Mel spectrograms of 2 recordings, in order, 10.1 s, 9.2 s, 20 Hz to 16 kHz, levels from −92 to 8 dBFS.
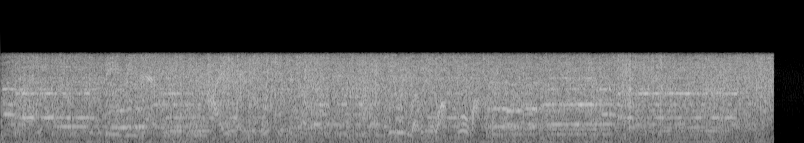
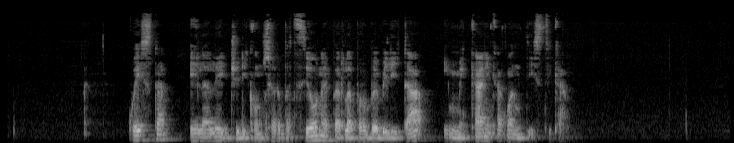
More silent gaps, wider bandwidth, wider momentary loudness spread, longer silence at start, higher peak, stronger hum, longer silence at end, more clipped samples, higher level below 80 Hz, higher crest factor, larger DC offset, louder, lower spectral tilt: neither; second, 4 kHz vs 11.5 kHz; second, 2 LU vs 10 LU; second, 0 s vs 1.05 s; first, -2 dBFS vs -12 dBFS; neither; second, 0.4 s vs 2.1 s; neither; first, -48 dBFS vs -68 dBFS; second, 16 dB vs 22 dB; first, 0.2% vs under 0.1%; first, -17 LUFS vs -33 LUFS; about the same, -5.5 dB/octave vs -5 dB/octave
